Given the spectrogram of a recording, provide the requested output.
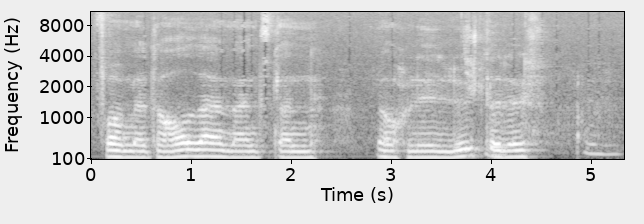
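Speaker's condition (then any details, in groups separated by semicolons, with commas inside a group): ALS; reduced air makes talking effortful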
